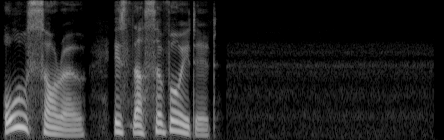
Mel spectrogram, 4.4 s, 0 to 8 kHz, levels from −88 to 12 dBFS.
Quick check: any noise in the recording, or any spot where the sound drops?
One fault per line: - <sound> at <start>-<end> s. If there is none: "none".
none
